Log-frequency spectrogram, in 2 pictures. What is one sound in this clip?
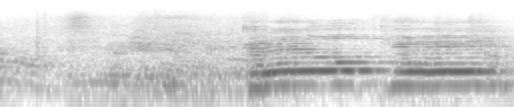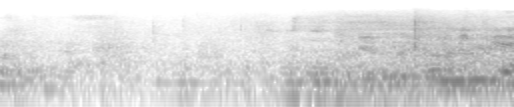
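Several people talk and murmur nearby.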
